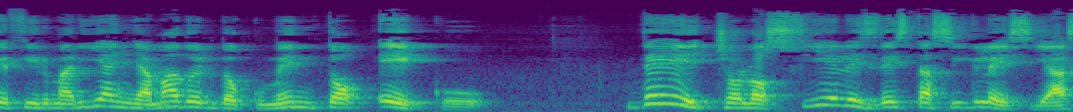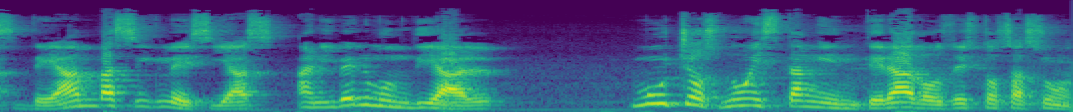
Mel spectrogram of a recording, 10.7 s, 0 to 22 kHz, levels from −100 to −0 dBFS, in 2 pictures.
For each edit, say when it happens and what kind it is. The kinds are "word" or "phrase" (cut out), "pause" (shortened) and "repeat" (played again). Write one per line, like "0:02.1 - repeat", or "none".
none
